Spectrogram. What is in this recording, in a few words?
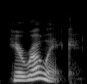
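"heroic", English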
